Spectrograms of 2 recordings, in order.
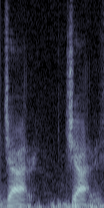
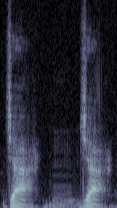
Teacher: You are not hearing just one sound. There's D and then J put together.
